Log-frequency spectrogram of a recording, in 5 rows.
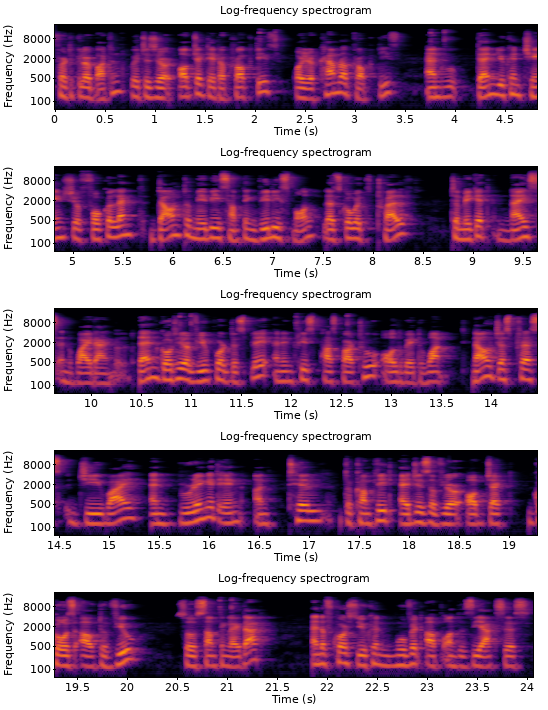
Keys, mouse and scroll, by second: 2.2 click, 3.9-7.9 drag, 11.1 click, 11.5-12.0 scroll down 2, 12.2 click, 14.1 g, 14.7 middle click, 22.0 g.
